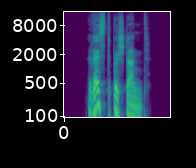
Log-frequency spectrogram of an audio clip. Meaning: 1. remainder, remainder of stock 2. remnant population
- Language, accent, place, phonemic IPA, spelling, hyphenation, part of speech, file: German, Germany, Berlin, /ˈʁɛstbəˌʃtant/, Restbestand, Rest‧be‧stand, noun, De-Restbestand.ogg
